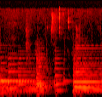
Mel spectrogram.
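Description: Gentle background piano music, a slow melody of held notes.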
